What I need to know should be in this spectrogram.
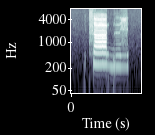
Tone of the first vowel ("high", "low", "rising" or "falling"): high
